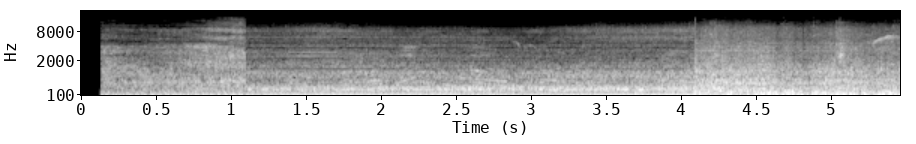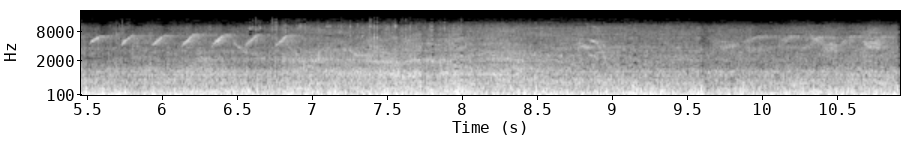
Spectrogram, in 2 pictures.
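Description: Street sound with a motor vehicle engine running steadily, then louder traffic noise and indistinct voices from about four seconds in.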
